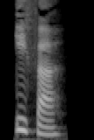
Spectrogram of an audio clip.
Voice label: "aoife", US; IPA: /ˈiː.fə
